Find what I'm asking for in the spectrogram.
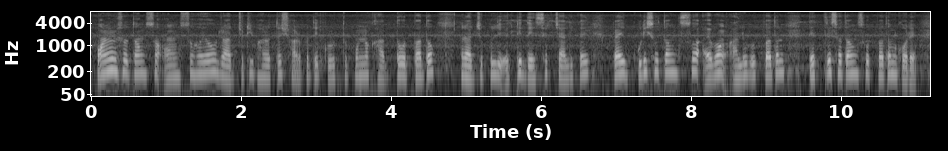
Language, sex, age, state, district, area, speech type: Bengali, male, 60+, West Bengal, Paschim Bardhaman, urban, spontaneous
